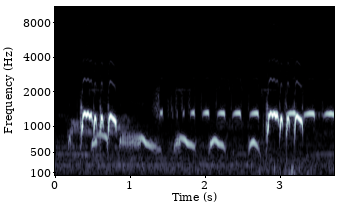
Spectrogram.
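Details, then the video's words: Singing zebra doves of a local type, played to stimulate other doves: rapid arched coo clusters open and close the clip, separated by slurred, descending lower notes and a string of short repeated coos. "Perkutut lokal gacor Suara Pancingan Paling Disukai Burung Perkutut"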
